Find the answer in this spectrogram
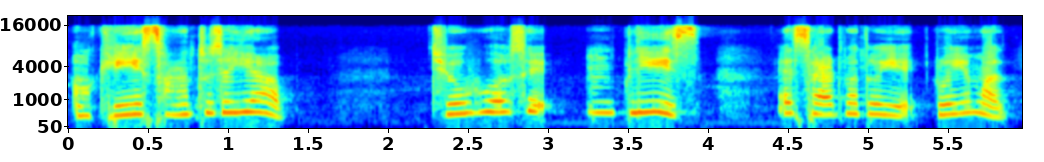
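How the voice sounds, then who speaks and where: A woman's voice: very high voice, steady tone, takes it slowly, a little mellow, no echo, pitched above the performer's own voice, heavily acted. A young woman voicing a caring young wife in an amateur fan dub drama, speaking in a coaxing, earnest way. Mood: soothing.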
